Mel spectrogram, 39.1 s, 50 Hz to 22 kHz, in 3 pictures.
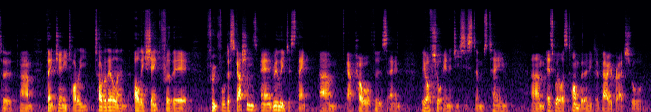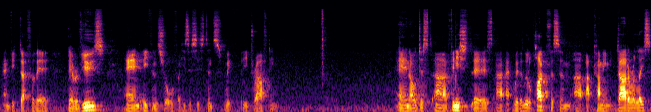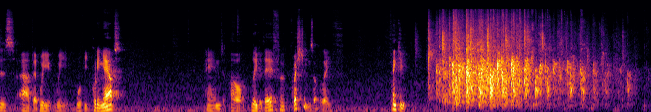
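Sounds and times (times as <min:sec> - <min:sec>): faint room hum: 0:00.0 - 0:39.0
audience applauding: 0:34.6 - 0:39.0.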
